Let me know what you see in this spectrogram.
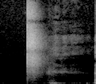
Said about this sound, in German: Wir klatschen jetzt. Wir müssen so klatschen.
